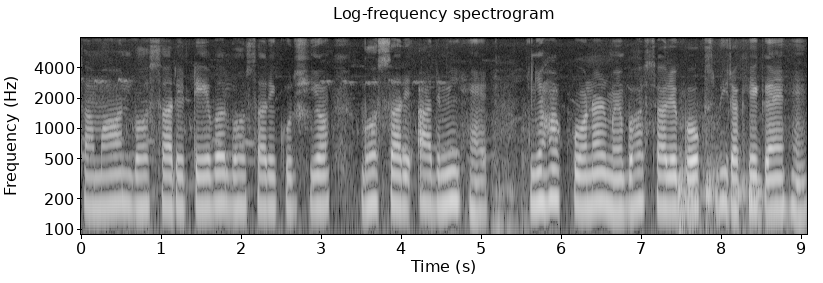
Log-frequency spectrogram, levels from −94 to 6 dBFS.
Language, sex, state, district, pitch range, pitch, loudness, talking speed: Hindi, female, Bihar, Katihar, 165-175 Hz, 170 Hz, -19 LUFS, 140 wpm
